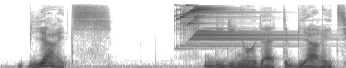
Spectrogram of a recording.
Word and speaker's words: Biarritz: Ah, so how do you pronounce it correctly in French? You will say Biarritz. Biarritz. Biarritz.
